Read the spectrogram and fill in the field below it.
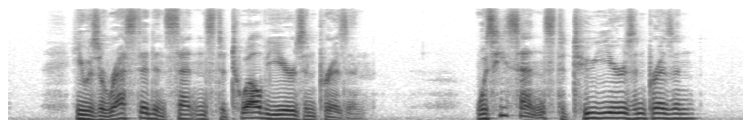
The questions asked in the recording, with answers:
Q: Was he sentenced to 2 years in prison?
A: No, he wasn't sentenced to 2 years in prison.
